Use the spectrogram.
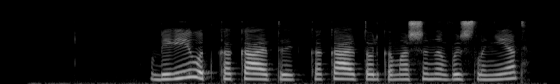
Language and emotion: Russian, neutral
